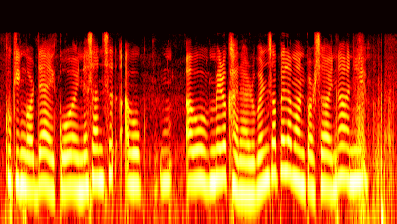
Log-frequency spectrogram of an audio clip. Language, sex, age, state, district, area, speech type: Nepali, female, 18-30, West Bengal, Kalimpong, rural, spontaneous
